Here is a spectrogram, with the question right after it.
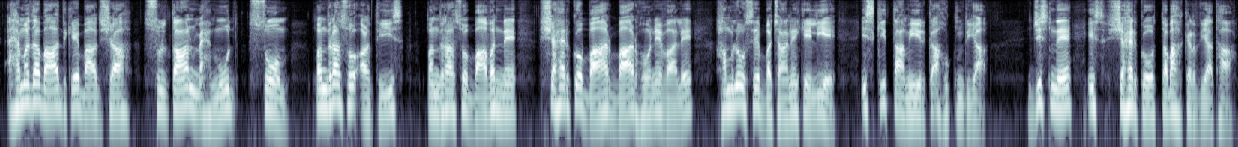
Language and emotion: Urdu, neutral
